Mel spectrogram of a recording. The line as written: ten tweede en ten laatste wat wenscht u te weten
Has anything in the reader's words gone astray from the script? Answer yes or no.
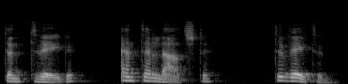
yes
